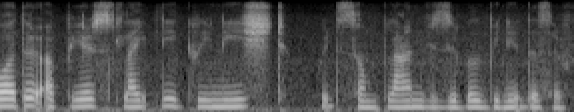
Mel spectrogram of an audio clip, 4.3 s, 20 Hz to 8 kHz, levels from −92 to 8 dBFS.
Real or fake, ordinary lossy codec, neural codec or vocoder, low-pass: real; none; none; 7.2 kHz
